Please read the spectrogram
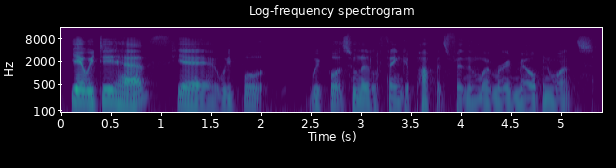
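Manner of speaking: ordinary talk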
